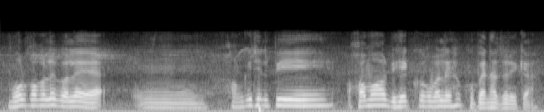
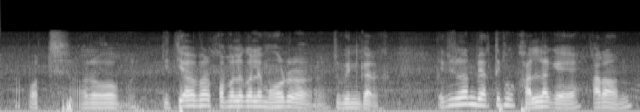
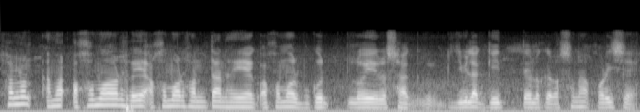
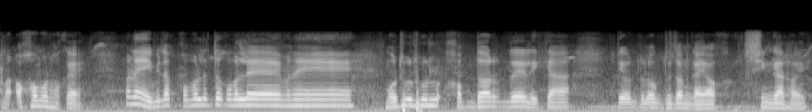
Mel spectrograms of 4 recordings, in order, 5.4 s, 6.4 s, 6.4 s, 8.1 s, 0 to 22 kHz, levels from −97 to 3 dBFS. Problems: constant background noise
